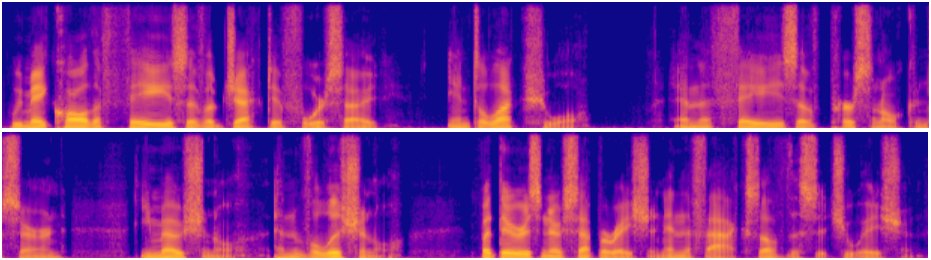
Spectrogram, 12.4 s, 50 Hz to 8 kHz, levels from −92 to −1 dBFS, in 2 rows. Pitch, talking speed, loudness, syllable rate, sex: 90 Hz, 140 wpm, -20 LUFS, 5.2 syllables/s, male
